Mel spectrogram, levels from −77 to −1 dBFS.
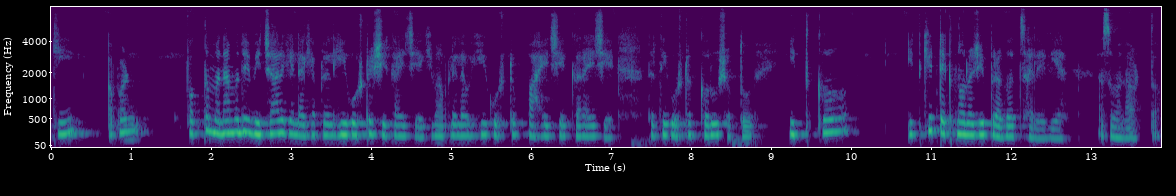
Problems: none marked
